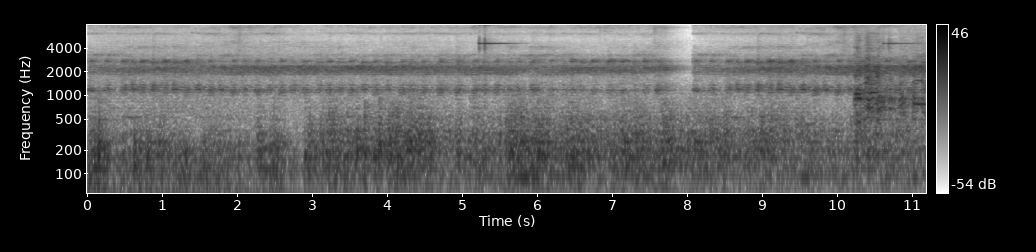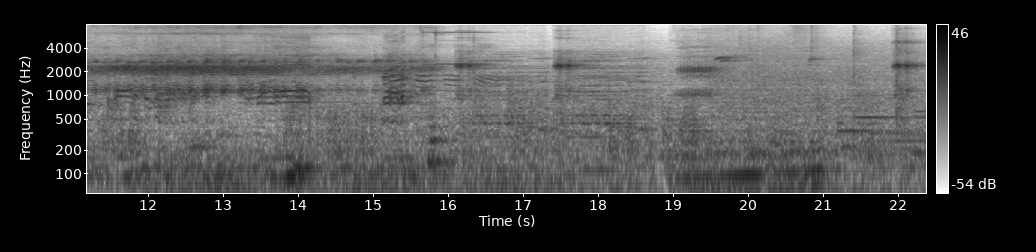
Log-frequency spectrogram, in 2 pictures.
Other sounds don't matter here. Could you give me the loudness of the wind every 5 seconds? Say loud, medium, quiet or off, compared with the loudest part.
loud, loud, medium, medium, medium.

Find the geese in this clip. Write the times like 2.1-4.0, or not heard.
10.2-15.4.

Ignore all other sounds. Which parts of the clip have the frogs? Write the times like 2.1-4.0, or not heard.
0.0-22.3.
